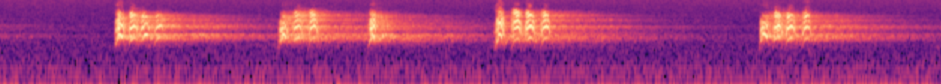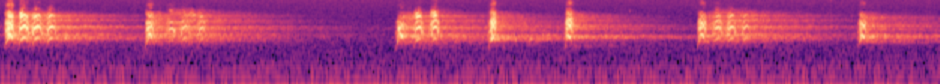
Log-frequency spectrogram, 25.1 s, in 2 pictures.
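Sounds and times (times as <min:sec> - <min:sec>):
coyote barking and yipping with echo: 0:01.5 - 0:08.4, 0:10.1 - 0:11.9, 0:12.6 - 0:16.4, 0:17.8 - 0:25.0.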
